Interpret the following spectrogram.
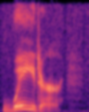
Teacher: says water with what we call a flap T, sounding like a D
